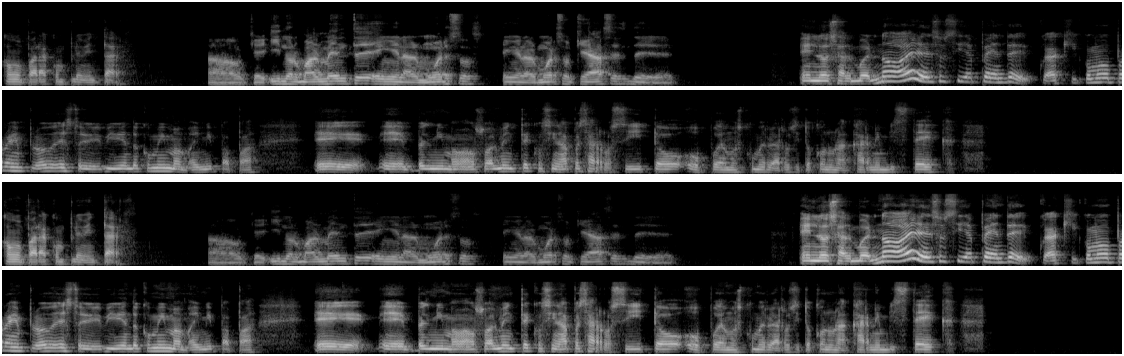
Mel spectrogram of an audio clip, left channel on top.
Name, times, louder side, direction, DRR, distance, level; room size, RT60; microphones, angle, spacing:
voice 1, 0.0-1.3 8.0-21.0, right 4 dB, 45° right, 0.9 m, -24 dB
voice 2, 2.1-6.7, left 5 dB, 60° left, 0.5 m, -28 dB
16.5 x 5.8 x 3.4 m
head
